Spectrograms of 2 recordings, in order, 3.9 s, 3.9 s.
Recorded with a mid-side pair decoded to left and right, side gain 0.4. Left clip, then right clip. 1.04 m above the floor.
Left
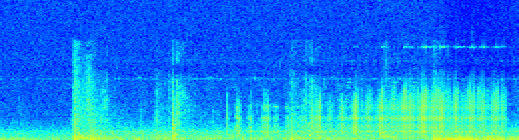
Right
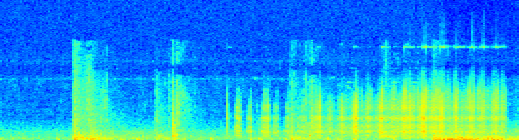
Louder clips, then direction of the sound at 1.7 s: Right 11 dB; 65° right.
